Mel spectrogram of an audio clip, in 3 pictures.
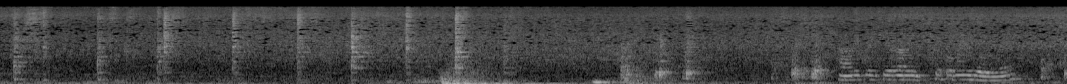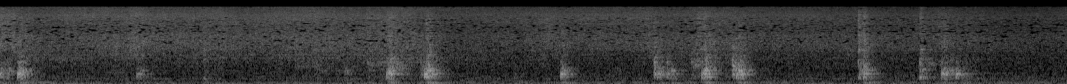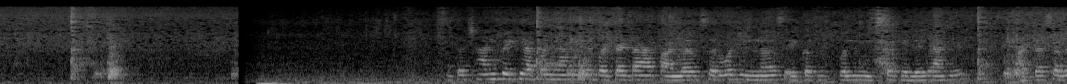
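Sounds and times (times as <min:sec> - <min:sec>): metal spoon scraping a pan: 0:00.0 - 0:05.3, 0:29.9 - 0:32.0
vegetables sizzling in oil: 0:00.0 - 0:32.0.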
